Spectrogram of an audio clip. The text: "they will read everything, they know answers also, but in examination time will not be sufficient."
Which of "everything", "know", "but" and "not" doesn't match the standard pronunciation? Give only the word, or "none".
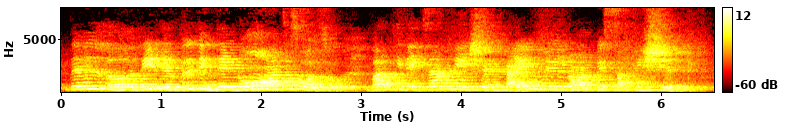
everything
